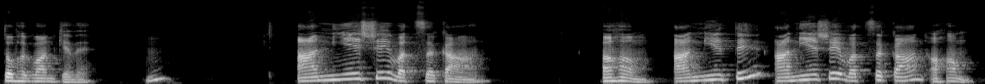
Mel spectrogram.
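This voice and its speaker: A male preacher tells a devotional story at an unhurried pace, chanting verses and slipping into the voices of its figures. His voice sits high and swings widely in a sing-song way. The recording is muffled and lo-fi. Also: sing-song, fairly bright tone. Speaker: preacher telling scripture stories. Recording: dull lo-fi recording.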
